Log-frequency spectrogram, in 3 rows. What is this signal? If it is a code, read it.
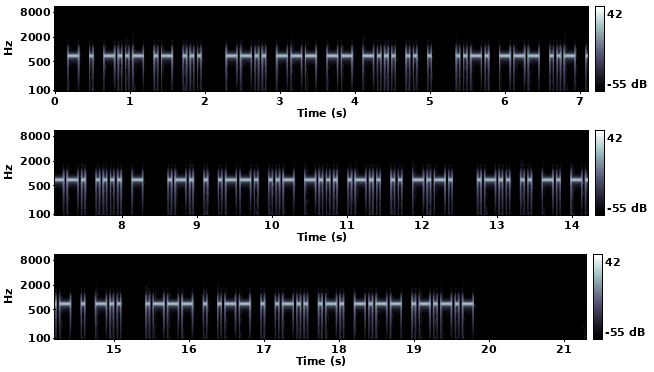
Morse code, heard as a keyed tone, about 25 wpm, 700 Hz. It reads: TEXAS ZOMBIE FOUGHT REPUBLIC LINKED JEWELRY.
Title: Pangram Challenge v2 - 25wpm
